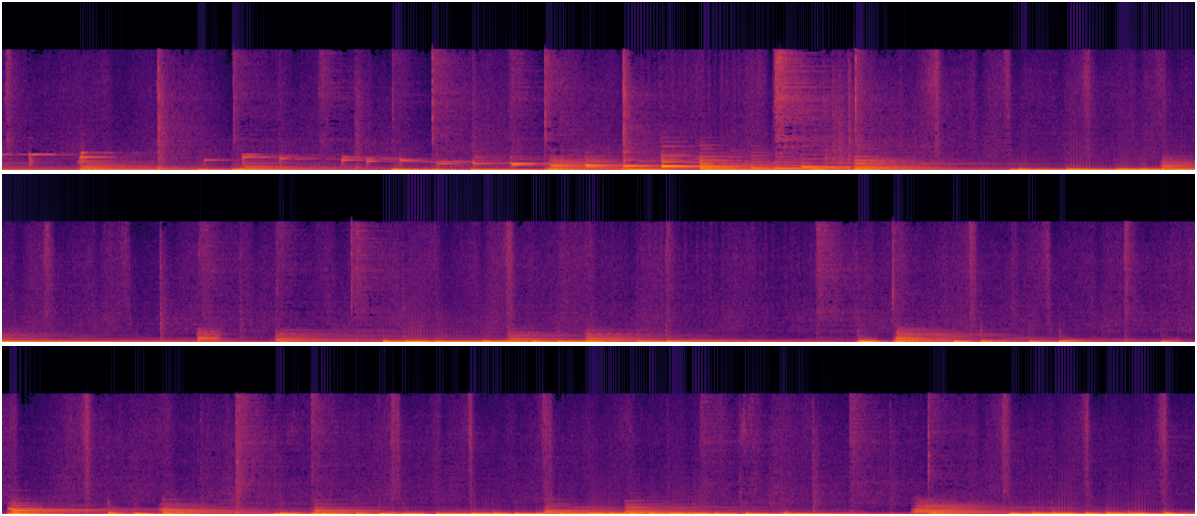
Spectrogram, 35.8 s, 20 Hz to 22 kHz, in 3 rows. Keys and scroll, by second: 7.9 2.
